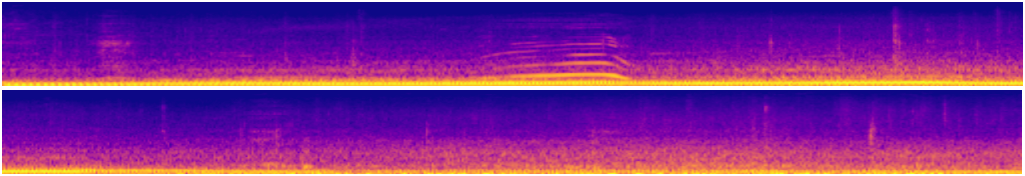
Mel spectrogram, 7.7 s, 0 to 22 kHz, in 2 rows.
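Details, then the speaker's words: Nissan 300ZX Z31 turbo, previously straight-piped after the cat was cut off, now with a home-fabricated cat-back exhaust using a 2.5" muffler: deep, even, muffled exhaust tone climbing smoothly under acceleration and settling back, no rasp, drone or rattle; far quieter, exhaust success. "the exhaust was a success the car sounds great it's way quieter to drive"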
